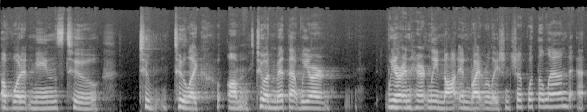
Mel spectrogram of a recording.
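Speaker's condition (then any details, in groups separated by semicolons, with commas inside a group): Stutter; stutter in high school; stutter still present sometimes; occasional stutter; repeated sounds, repeated words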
